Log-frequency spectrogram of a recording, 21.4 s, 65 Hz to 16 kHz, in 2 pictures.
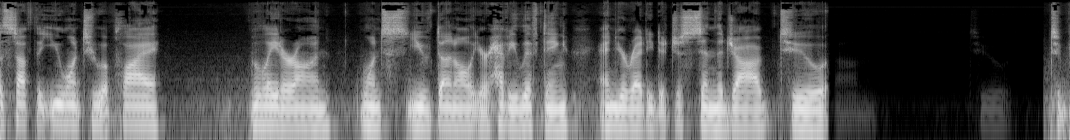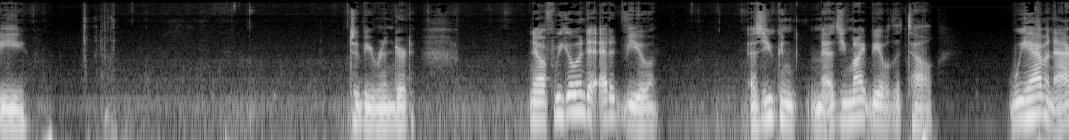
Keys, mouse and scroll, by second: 3.5-3.9 scroll up 3, 4.4 middle click, 5.6 middle click, 7.3 middle click, 8.3 middle click, 11.1 right click, 11.9 Tab, 13.3 middle click, 20.0 middle click.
